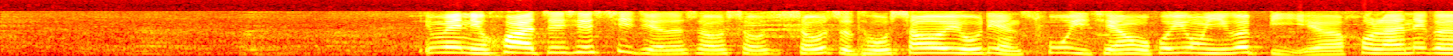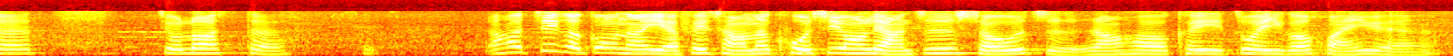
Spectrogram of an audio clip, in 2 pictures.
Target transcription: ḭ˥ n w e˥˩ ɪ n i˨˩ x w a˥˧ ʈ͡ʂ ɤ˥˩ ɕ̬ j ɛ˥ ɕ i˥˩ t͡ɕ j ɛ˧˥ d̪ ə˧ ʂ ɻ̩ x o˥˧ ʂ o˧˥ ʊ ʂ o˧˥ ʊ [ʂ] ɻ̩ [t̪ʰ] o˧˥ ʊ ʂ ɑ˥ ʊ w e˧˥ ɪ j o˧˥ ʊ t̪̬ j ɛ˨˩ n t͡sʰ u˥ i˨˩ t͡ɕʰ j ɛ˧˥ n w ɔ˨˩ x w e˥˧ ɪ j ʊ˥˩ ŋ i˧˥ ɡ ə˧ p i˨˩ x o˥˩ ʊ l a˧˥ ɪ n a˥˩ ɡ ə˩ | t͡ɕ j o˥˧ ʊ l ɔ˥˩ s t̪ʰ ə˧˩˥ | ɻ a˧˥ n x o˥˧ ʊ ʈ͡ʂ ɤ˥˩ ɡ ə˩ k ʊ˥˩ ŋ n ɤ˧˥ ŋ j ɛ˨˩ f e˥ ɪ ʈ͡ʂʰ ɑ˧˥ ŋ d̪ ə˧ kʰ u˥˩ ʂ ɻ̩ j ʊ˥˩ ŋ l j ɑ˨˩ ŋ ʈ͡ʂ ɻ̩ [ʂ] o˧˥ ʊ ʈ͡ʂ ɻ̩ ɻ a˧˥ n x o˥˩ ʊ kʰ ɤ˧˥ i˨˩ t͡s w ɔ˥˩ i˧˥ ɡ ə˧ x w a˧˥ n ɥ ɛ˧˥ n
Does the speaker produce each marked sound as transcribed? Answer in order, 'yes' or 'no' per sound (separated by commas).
no, yes, yes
